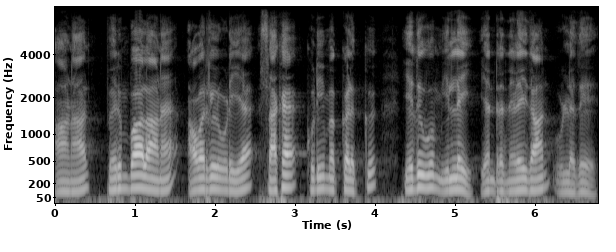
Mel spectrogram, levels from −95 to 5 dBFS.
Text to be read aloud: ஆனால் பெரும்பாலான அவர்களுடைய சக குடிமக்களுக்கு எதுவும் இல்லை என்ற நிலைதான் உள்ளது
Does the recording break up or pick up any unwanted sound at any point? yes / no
no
